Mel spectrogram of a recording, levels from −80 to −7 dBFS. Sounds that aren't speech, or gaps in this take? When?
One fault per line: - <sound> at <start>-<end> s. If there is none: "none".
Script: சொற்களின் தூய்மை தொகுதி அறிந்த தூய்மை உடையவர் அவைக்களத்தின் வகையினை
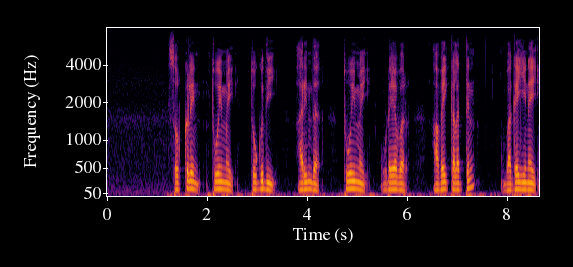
none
